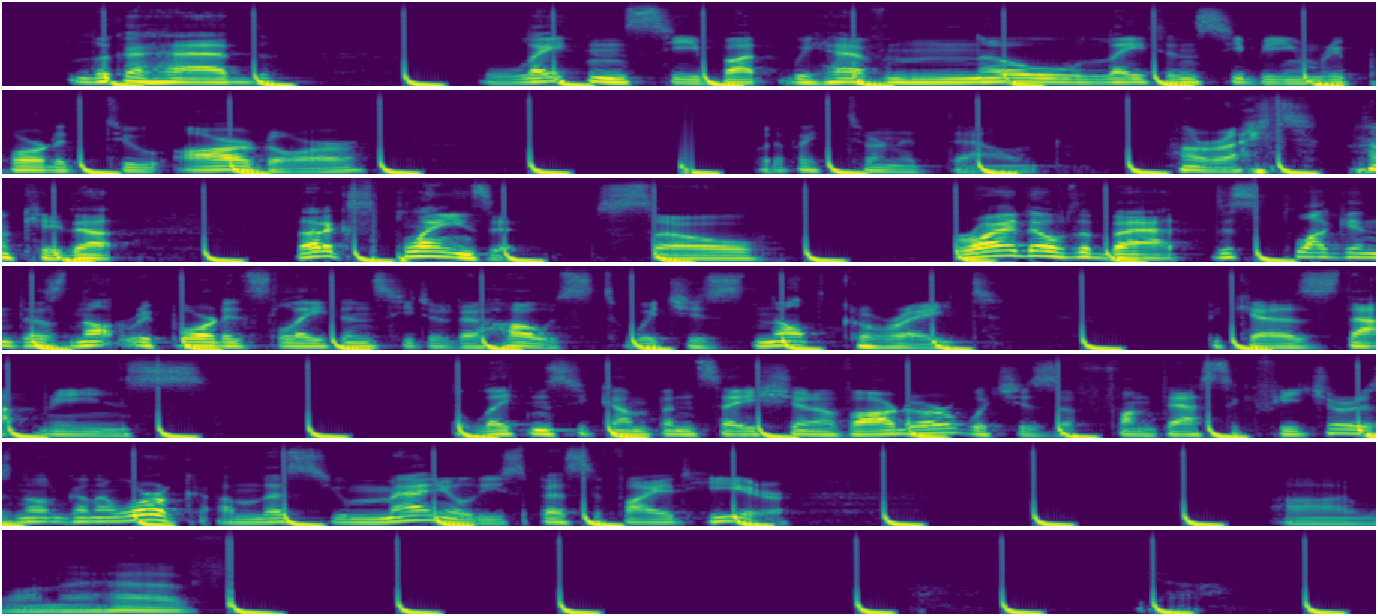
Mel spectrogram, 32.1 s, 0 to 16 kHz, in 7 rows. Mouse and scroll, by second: 6.4-7.7 drag, 11.3 click, 24.0 click, 24.9 click, 25.6 click, 26.3 click, 26.8-30.9 drag, 31.1 scroll down 1.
